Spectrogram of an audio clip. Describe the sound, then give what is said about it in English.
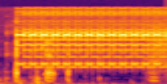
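A telephone rings while another person is being patched into a call, a steady, buzzing electronic trill that starts abruptly and carries on without pause, loud, with faint low thumps underneath. “Well, yeah, I think he's got to call that person. Let me patch him in.”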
